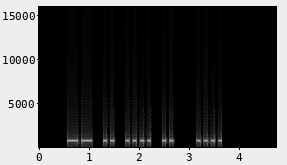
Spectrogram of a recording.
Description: Morse code, heard as a keyed tone, about 17 wpm, spaced as for 15 wpm, 800 Hz. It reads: MIHIH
